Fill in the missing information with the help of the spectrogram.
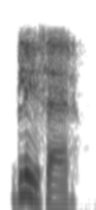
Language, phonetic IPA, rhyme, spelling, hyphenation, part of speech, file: Hungarian, [ˈbleːzɛr], -ɛr, blézer, blé‧zer, noun, Hu-blézer.ogg
- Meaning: blazer (a jacket)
